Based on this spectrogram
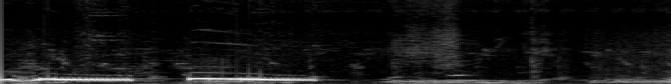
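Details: Spotted dove coo call: two strong, even, hollow coos of about half a second each with a short gap, followed by softer, lower coo-like notes fading out.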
